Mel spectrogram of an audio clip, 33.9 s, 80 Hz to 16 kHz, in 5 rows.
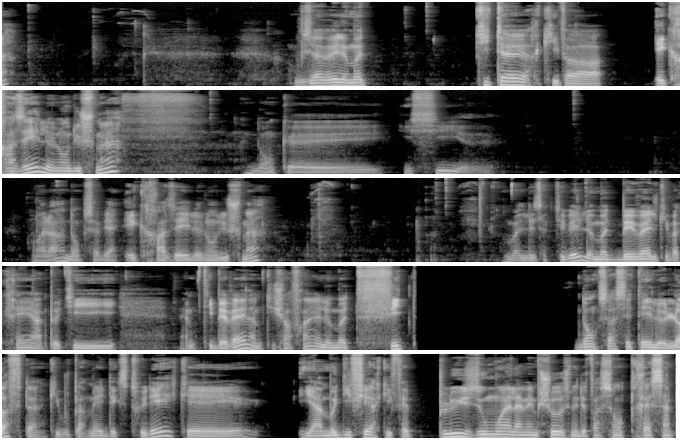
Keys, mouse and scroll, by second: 0.2 middle click, 1.0 scroll down 1, 3.9 click, 8.1 click, 8.6 click, 10.8-12.4 drag, 13.8 alt+Right, 14.0-16.6 middle drag, 17.8 click, 19.2 click.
